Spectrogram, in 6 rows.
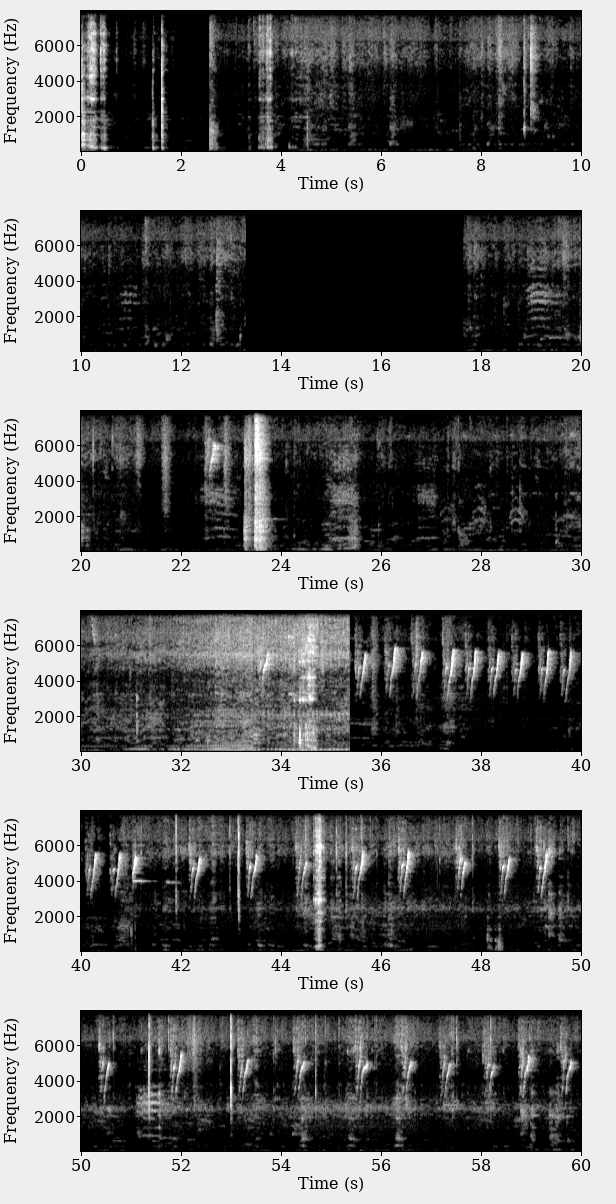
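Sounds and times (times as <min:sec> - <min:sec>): wooden spoon stirring in a pot: 0:02.6 - 0:09.9, 0:27.2 - 0:35.4.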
